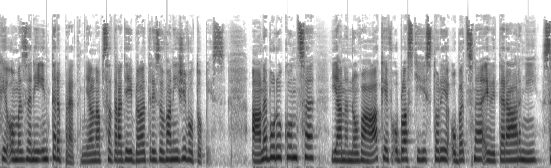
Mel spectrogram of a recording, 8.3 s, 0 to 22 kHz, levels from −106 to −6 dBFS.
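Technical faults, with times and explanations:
0.70–7.92 s, clock drift buffer slips: from just after "je omezený", a click recurs every 0.90 s, about ten times, likely from two clocks differing by roughly 200 ppm, dropping or repeating a few samples. Each click is a thin vertical broadband line and a waveform step.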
